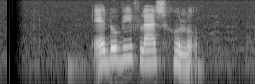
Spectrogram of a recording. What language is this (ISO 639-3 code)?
ben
